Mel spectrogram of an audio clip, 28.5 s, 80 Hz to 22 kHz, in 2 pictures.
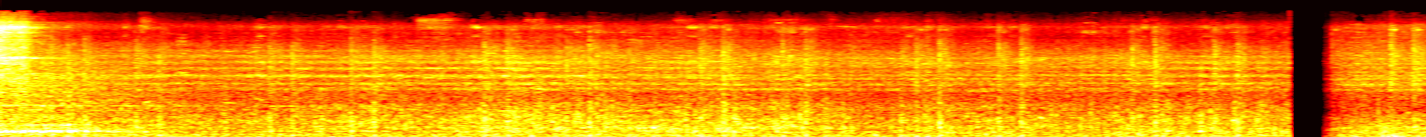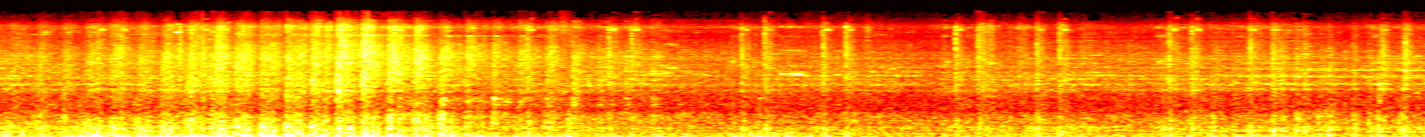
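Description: Indian Railways passenger coaches rolling past at speed: a steady rumble of wheels on rail with rapid clatter over the rail joints and a faint high ringing. After a sudden brief dropout about 13 seconds in, a second train's coaches pass with a heavier low rumble that swells for a few seconds, then eases.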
